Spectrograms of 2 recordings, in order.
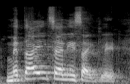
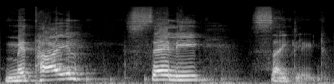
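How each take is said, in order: First: Said in the usual way. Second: Methyl सैलिसाइक्लेट drawn out slowly, pause between the words; slow, broken-up naming. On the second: Shown as a demonstration. (methyl सैलिसाइक्लेट धीरे-धीरे, रुक-रुक कर) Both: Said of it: "उसका नाम है".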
